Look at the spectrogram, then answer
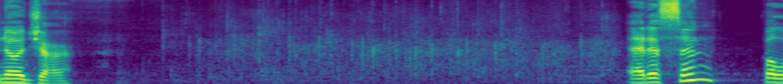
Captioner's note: audience applauding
